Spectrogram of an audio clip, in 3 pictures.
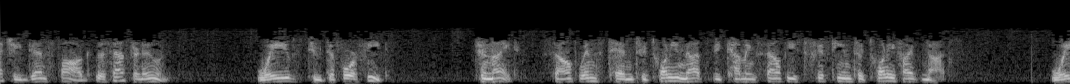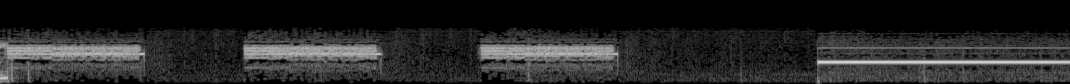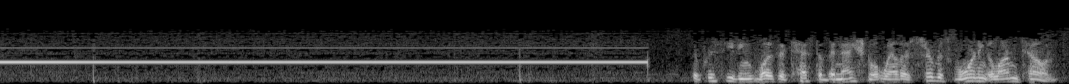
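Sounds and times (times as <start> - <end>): buzzy warbling data bursts: 10.6 - 12.2, 13.1 - 14.6, 15.5 - 17.0, 21.1 - 27.9
steady warning alarm tone: 13.2 - 14.6, 15.5 - 16.9, 18.9 - 27.9.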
